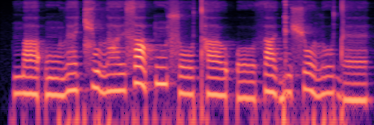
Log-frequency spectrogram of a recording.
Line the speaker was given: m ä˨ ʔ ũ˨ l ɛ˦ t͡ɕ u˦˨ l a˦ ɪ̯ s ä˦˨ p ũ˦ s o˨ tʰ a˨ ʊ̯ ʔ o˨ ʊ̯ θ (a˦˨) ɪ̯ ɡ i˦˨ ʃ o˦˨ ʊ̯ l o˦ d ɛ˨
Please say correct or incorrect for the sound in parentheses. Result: correct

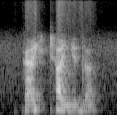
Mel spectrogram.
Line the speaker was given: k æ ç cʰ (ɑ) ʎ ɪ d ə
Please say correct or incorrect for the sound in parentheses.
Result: incorrect: a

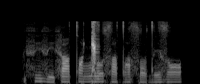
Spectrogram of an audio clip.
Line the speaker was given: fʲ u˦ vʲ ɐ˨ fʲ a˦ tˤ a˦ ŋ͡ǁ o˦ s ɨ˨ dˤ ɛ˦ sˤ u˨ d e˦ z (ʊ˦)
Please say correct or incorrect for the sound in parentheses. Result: incorrect: ɔ˦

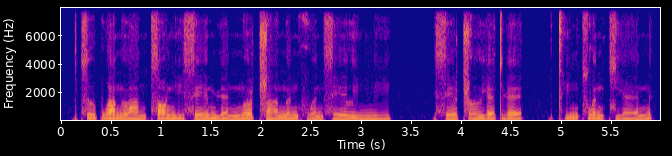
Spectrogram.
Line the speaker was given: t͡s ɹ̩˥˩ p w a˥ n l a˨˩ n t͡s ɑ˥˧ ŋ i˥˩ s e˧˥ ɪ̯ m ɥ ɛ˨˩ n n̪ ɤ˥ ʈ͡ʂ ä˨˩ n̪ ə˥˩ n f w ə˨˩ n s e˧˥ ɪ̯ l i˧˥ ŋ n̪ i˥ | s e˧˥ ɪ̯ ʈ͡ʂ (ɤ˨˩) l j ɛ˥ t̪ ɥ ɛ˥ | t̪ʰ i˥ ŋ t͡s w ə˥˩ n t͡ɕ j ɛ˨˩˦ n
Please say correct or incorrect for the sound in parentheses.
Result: incorrect: ɤ˧˥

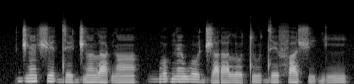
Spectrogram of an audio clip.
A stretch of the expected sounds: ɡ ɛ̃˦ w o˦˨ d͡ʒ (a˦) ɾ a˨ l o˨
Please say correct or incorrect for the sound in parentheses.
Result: incorrect: a˨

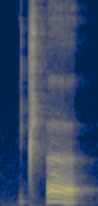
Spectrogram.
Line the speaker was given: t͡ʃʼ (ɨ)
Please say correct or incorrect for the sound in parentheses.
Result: incorrect: ə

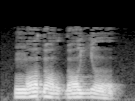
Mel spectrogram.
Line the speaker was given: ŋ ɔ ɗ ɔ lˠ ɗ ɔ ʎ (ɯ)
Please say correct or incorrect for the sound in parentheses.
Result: incorrect: ɤ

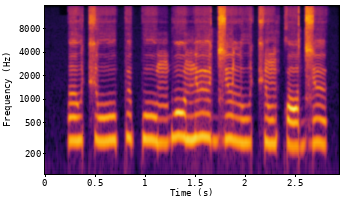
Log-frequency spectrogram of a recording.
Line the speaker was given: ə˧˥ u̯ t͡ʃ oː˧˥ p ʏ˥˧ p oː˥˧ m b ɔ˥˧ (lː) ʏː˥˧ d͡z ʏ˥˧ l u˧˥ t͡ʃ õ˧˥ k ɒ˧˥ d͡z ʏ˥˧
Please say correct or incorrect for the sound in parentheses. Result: incorrect: n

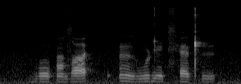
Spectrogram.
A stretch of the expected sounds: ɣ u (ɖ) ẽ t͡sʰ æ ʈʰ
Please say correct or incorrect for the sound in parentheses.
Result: correct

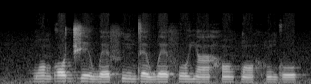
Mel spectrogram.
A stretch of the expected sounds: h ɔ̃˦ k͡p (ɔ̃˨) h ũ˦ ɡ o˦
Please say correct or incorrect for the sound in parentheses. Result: incorrect: ɔ̃˧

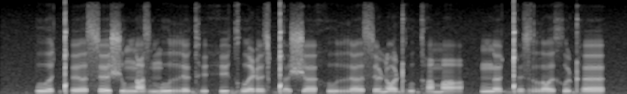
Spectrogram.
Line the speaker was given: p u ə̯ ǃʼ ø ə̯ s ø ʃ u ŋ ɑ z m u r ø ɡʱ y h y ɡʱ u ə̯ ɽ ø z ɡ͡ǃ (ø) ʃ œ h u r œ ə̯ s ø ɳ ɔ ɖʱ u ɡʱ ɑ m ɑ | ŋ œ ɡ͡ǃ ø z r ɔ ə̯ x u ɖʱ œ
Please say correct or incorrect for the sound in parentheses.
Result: incorrect: œ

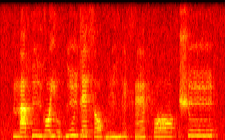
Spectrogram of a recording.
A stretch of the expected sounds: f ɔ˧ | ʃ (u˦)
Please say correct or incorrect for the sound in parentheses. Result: incorrect: ũ˦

